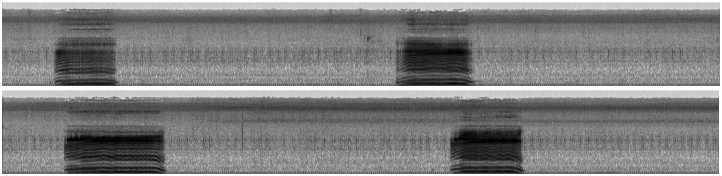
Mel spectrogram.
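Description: A person mooing loudly to call cattle: four long, drawn-out moos about seven seconds apart, each sliding down in pitch at the end.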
